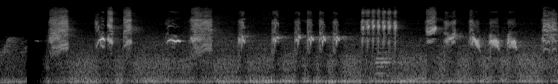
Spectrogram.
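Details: Song of a long-tailed shrike meant for training caged birds: scratchy broadband bursts mixed with short clear whistled notes, a rapid rattled trill near the middle, then more chattering phrases, with low background rumble.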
